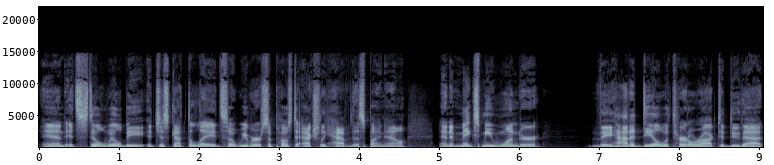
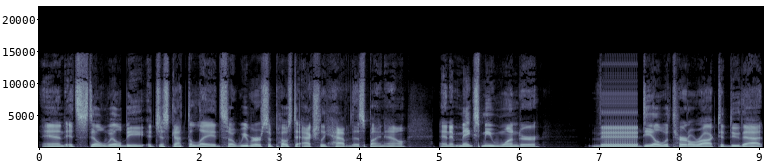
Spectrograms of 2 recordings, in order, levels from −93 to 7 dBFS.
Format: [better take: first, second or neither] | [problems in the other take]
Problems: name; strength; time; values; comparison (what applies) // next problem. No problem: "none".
first | audio freezing; at 7 s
